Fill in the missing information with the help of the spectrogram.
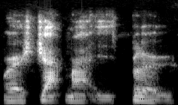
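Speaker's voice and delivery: ordinary delivery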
